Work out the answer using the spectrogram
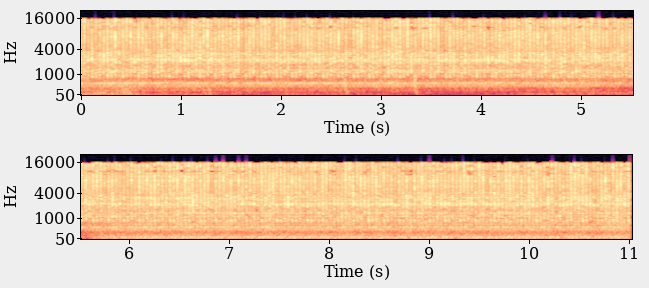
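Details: Isuzu Panther LS diesel running a borrowed injection pump gives a harsh, hard clatter of about two knocks a second at idle. The cause is one dribbling injector nozzle and a worn pump rotor head.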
